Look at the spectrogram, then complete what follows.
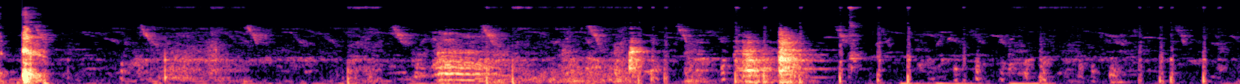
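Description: Chickens clucking with short, irregular calls, the loudest bouts about three and five seconds in. Two sharp knocks right at the start.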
